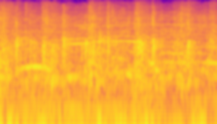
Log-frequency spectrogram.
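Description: Spectators applaud with steady, scattered clapping at a girls' AAA high school rugby provincial championship in BC, a continuous outdoor crowd sound running under faint talk.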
